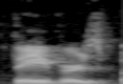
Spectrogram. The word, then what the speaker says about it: Phavors: This is a band called Phavors, but Favors with it's spelled P H A V O R S instead with the traditional uh, spelling of it.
